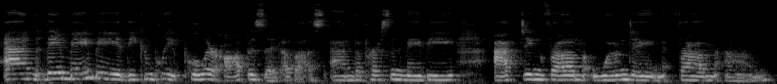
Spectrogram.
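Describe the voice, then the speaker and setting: Slow-spoken woman in an echoey room. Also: medium pitch, steady tone. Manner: measured, reflective, with pauses. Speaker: spiritual coach. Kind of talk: unscripted spiritual talk to viewers. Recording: roomy echo, distant microphone.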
